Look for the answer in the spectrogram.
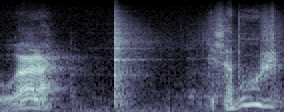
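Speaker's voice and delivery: ordinary talk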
